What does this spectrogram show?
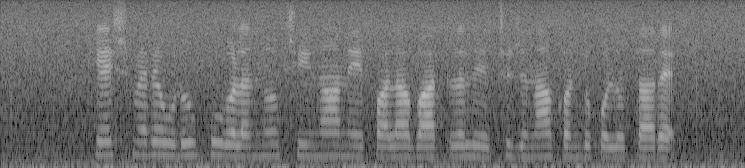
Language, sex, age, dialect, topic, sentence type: Kannada, female, 18-24, Mysore Kannada, agriculture, statement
